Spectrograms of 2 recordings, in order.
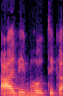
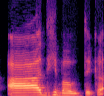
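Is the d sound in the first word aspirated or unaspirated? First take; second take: unaspirated; aspirated. First: The d in the first word is unaspirated. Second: The d in the first word is aspirated. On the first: The speaker calls it wrong. "I've seen it in print as Adi Bhautika" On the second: The speaker calls it right. "I believe the more correct way of, of writing it is Adhi"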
